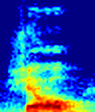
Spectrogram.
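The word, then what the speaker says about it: Sheol: já deixaram o corpo a palavra é fiel ao shell é assim que se pronuncia uma palavra transliterado do hebraico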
